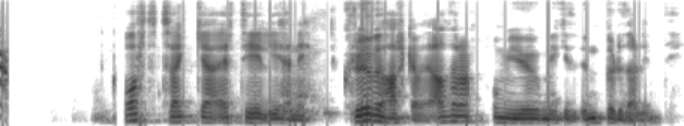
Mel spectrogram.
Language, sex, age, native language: Icelandic, male, 30-39, Icelandic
